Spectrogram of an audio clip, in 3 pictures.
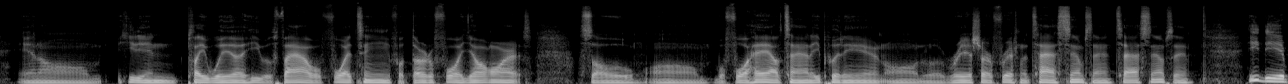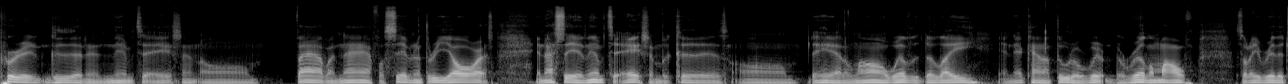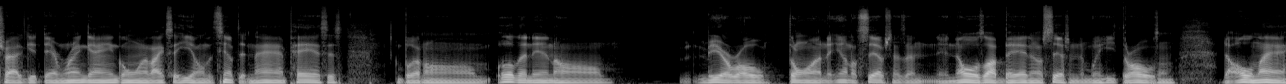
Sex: male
